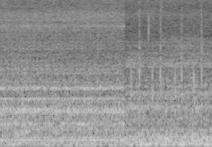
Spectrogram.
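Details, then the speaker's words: Chinese diesel heater run two years on used waste oil, just cleaned out after failing to start: steady, even burner and fan roar with no surging, popping or misfiring; fired up and burning cleanly. "she's fired you've got heat coming out of there you've got steam coming off the exhaust"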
